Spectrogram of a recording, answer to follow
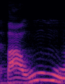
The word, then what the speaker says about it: baú: Qual é a síla mais forte de baú? É a última. Paraíba, país. Aí você pensa, ora, então baú é uma oxítona, só que oxítona terminado em Uentua. Mas se eu não acentuar ba e não é bau, é baú.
